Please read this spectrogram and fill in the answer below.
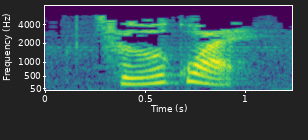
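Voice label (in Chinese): "责怪", Mandarin Chinese; chinese-flashcards; hsk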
